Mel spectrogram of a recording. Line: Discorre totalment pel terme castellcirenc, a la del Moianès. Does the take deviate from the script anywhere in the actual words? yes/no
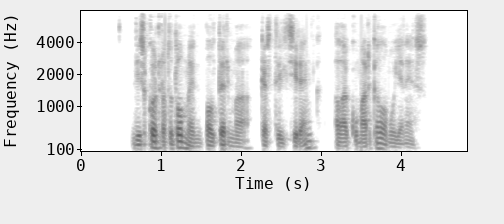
yes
